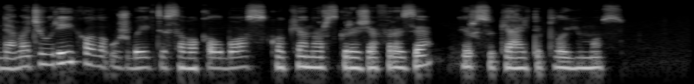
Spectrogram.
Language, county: Lithuanian, Klaipėda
